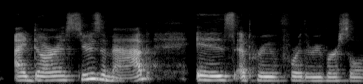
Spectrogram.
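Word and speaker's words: idarucizumab: approved for each medication and so um the idarra i'm sorry i pronounced that wrong idarosuzumab is approved for the reversal of the pradaxa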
